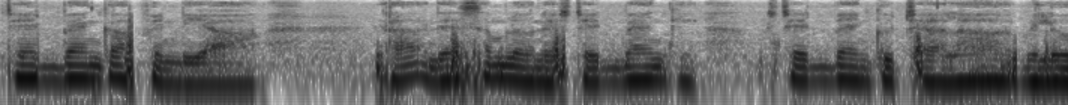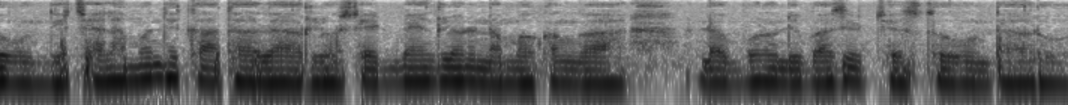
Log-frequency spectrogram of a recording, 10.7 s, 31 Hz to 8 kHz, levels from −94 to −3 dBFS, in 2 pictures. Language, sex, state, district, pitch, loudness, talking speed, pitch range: Telugu, male, Andhra Pradesh, Chittoor, 110 Hz, -18 LUFS, 135 wpm, 100-115 Hz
